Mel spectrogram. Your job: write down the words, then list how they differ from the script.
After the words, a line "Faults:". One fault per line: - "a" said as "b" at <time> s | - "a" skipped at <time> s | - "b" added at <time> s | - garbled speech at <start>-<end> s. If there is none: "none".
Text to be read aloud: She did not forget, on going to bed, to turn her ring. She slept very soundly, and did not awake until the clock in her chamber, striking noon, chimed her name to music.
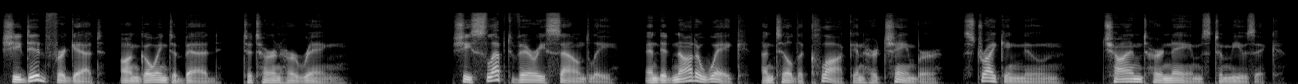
She did forget, on going to bed, to turn her ring. She slept very soundly, and did not awake until the clock in her chamber, striking noon, chimed her names to music.
Faults:
- "not" skipped at 0.5 s
- "name" said as "names" at 11.6 s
